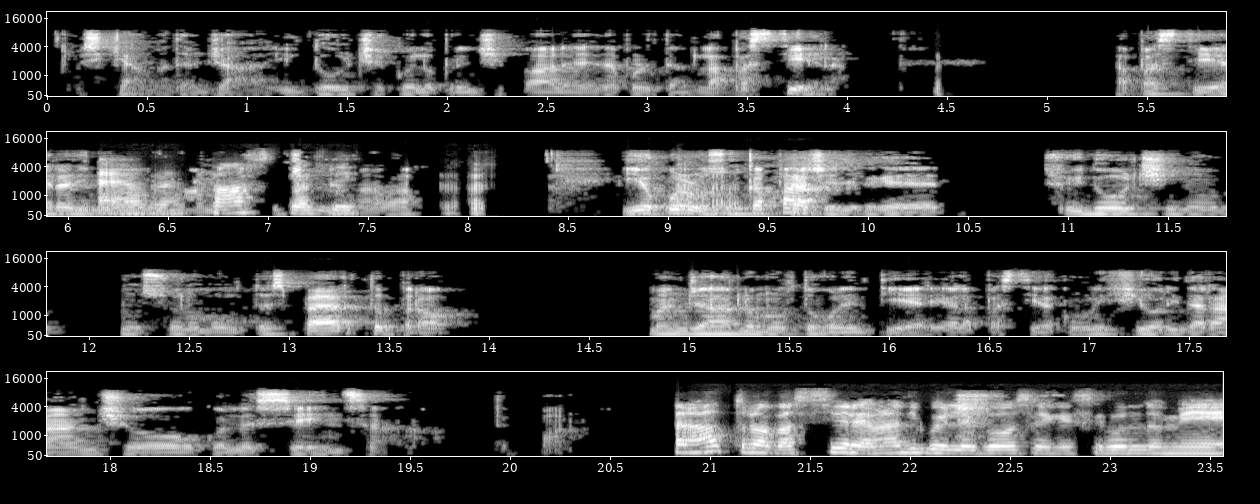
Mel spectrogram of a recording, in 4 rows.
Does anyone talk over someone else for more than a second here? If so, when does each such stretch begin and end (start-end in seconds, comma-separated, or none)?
6.1-7.5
